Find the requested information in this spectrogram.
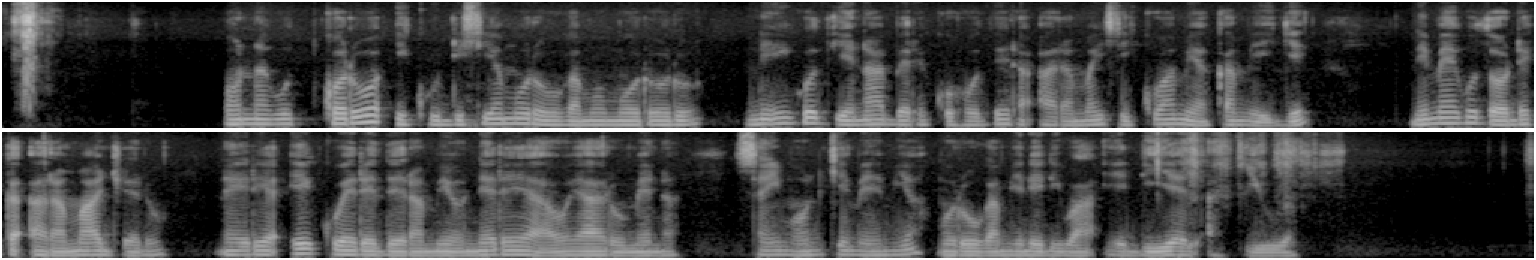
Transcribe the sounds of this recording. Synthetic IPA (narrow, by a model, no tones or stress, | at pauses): ɔnakɔɾwɔʔikudisjamoɾoɣamomoɾoɾo | neiɣoðjenabɛɾɛkoɦoðeɾa̰ʔaɾamaisikwameakamed͡ʒe | nemɛɣoðɔdɛkaʔaɾamad͡ʒɛlo | naeɾeaʔekwɛɾɛðeɾameɔnɛɾɛjaɔjaɾomɛna | saimɔnkemɛmiamoɾoɣameɾeɾiwaʔɛdiɛlakiua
